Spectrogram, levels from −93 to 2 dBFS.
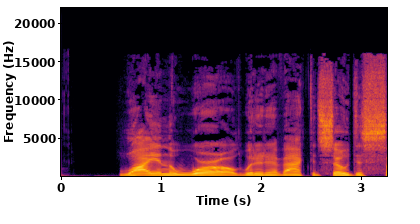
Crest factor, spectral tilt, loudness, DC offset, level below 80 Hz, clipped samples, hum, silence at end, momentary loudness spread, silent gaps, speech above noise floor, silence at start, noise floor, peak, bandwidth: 16 dB; -4.5 dB/octave; -16 LUFS; under 0.1%; -58 dBFS; under 0.1%; none; 0 s; 5 LU; none; 44 dB; 0.6 s; -59 dBFS; 0 dBFS; 16.5 kHz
